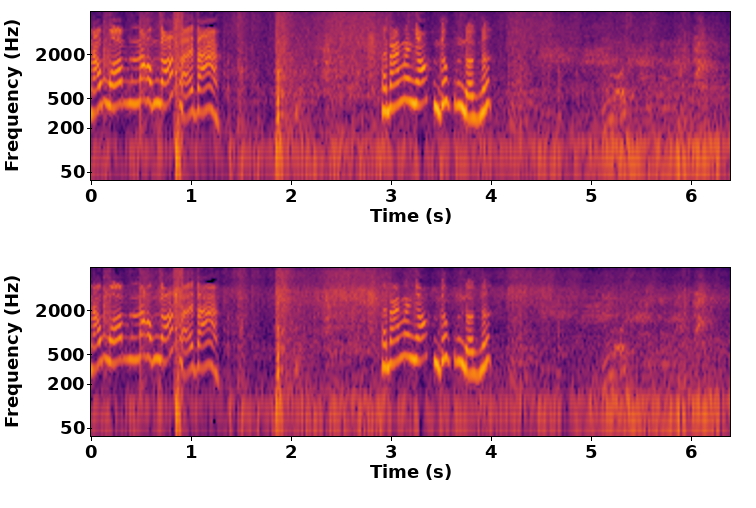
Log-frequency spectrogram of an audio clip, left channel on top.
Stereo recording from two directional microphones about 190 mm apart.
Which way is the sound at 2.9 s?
10° left (ahead or behind).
